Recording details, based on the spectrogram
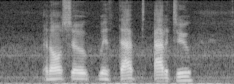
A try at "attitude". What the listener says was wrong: The word is attitude. There is a D sound.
